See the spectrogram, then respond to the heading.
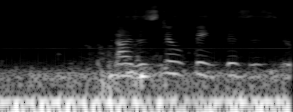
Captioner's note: underwater movement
